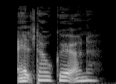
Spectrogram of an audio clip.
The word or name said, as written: altafgørende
